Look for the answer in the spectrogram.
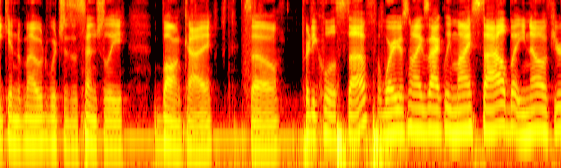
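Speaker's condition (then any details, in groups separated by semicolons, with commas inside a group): No condition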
